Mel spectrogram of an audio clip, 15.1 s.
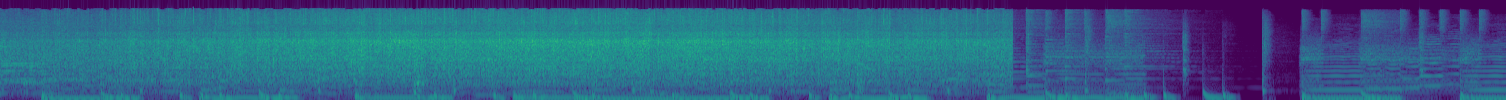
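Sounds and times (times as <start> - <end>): food sizzling in a wok: 0.0 - 10.2
background music with low beat: 0.0 - 15.0.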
